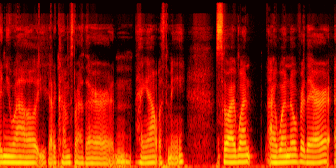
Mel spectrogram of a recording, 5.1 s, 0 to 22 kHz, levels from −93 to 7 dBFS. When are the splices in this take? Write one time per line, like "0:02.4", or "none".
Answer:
0:01.1
0:02.0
